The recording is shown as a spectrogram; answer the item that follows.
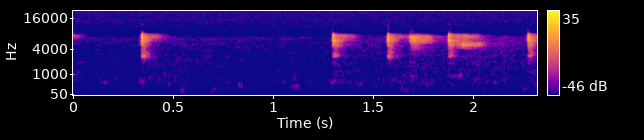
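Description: Faint light clicks of a stylus tapping and scraping on a pen tablet while writing: one tick about a third of a second in, then a quick run of ticks in the last second.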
